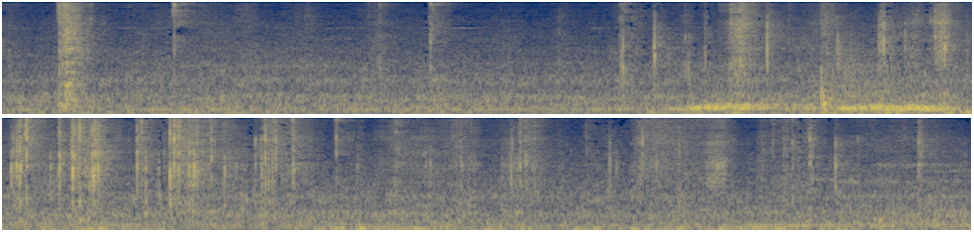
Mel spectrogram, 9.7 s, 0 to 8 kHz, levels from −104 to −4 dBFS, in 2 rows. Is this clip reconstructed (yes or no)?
yes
